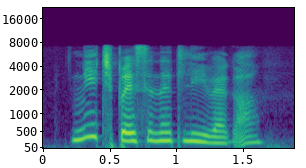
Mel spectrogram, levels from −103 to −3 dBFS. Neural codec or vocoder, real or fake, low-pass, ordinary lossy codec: none; real; 7.2 kHz; none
